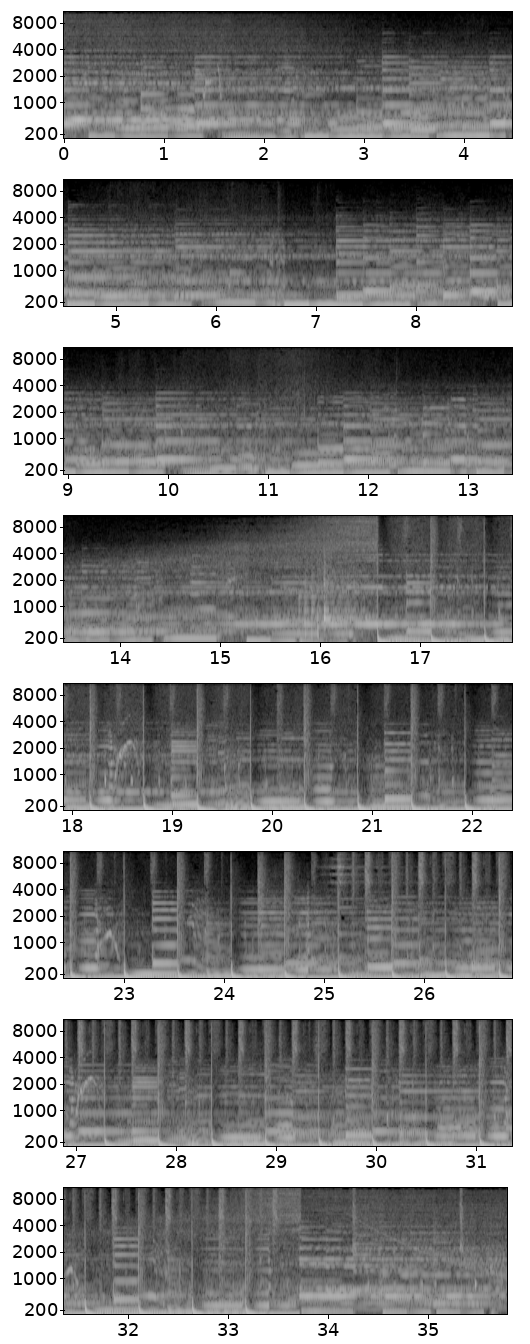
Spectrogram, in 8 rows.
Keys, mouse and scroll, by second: 0.5 alt+click, 0.9-1.3 ctrl+KP_Add, 1.6 ctrl+KP_Subtract, 2.1 s, 3.0 Tab, 3.3 scroll down 1, 3.5 click, 3.6 middle click, 4.0 scroll down 1, 4.1 middle click, 4.7 scroll up 1, 4.8 click, 5.0 middle click, 5.3 s, 6.1-7.7 shift+middle drag, 7.7 scroll up 5, 8.0 click, 8.6 click, 8.7 shift+middle click, 9.1 shift+click, 10.7 ctrl+l, 11.0 shift+middle click, 11.9 click, 12.2 KP_3, 12.7 KP_Decimal, 12.9 middle click, 13.1 scroll down 1, 13.2 scroll up 3, 13.6-13.9 scroll down 3, 13.9 click, 14.1 click, 14.4 right click, 15.2-16.4 drag, 17.3 ctrl+l, 19.3 ctrl+l, 20.1 click, 20.5 right click, 20.9 click, 22.1 click, 22.2 click, 22.9 right click, 23.2-24.2 middle drag, 24.2 scroll down 2, 24.6 click, 24.8-27.9 shift+middle drag, 28.0 Tab, 28.4 1, 28.4 click, 29.0 shift+s, 29.1 Tab, 30.5 shift+a, 30.6 Tab, 30.7 s, 34.0 shift+s, 34.3 shift+middle click, 34.6 scroll up 2, 34.8 middle click, 35.4 g.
